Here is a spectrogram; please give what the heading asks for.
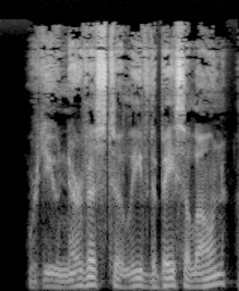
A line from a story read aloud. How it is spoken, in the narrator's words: whispered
